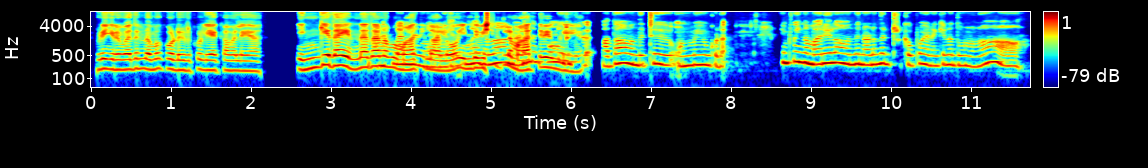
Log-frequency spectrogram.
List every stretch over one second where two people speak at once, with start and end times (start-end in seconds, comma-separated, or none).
3.5-6.1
